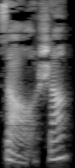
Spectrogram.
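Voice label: "zao3shang", Mandarin Chinese; 早上; 朝; HSK２級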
